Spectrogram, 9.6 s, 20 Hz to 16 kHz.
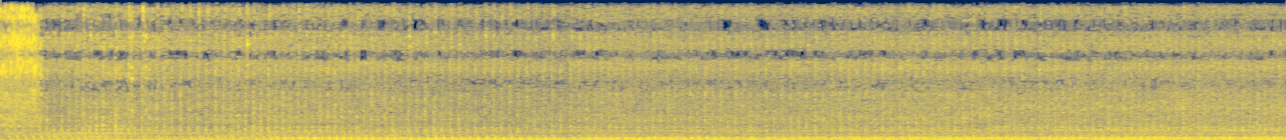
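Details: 2006 Suzuki RM-Z250 single-cylinder after new OEM timing chain, valve adjustment, carb clean and air screw tune-up: crisp idle picking up cleanly on throttle, no top-end ticking or rattle; sounds good, healthy.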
